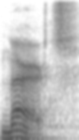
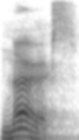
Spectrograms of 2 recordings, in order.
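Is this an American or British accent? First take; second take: American; American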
